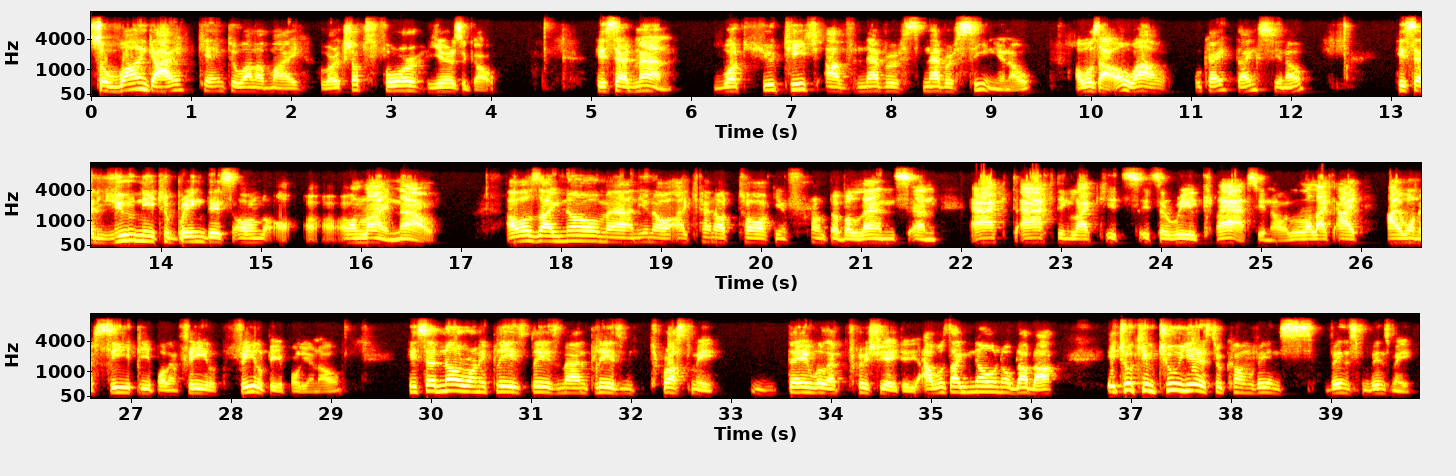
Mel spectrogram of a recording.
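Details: Adult male who stutters, has had speech and language pathologist therapy since age ten and later trained as a speech-language pathologist himself; real stuttering heard in interview speech; finding: stuttering.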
